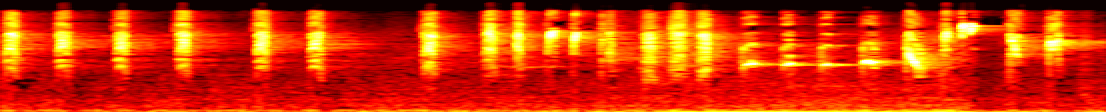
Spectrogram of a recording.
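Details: Juvenile male Van Hasselt's sunbird voice used to train cage birds: evenly spaced piercing chips, then a faster run mixed with a brief level whistle and rising thin notes near the end.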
